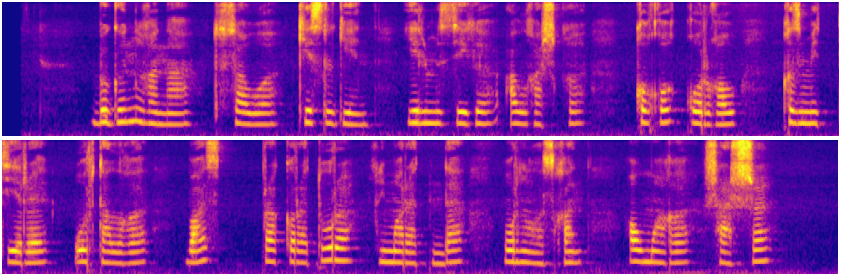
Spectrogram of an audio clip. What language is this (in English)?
Kazakh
